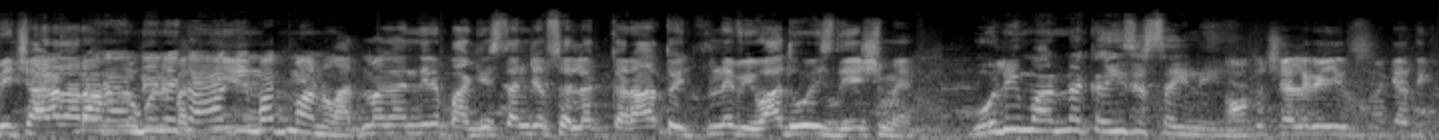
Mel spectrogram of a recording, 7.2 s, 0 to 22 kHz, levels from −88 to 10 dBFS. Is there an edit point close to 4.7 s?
yes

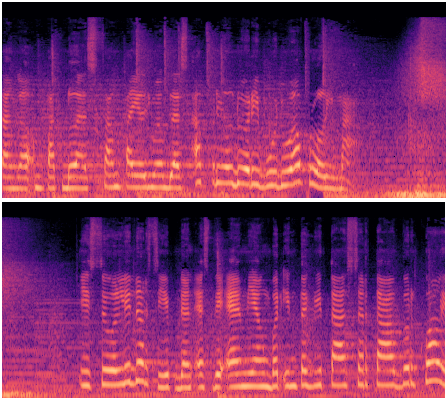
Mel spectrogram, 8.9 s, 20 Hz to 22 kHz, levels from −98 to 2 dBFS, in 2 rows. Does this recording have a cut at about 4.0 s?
yes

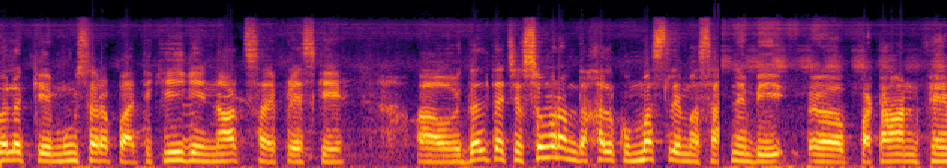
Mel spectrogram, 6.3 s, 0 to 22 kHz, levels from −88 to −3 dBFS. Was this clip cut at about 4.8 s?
yes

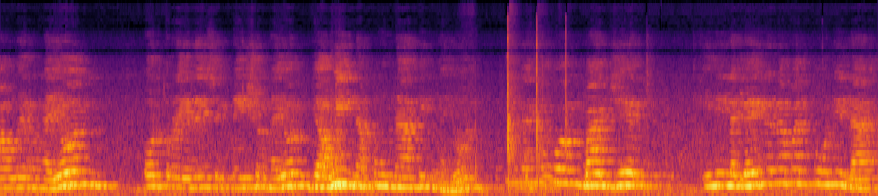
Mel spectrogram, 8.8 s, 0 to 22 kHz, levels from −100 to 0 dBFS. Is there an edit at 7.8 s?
no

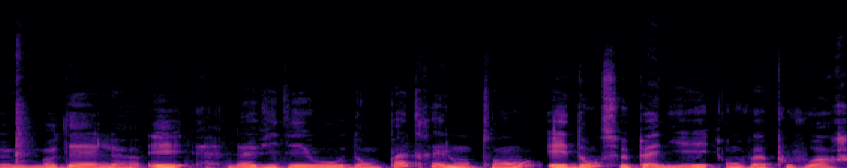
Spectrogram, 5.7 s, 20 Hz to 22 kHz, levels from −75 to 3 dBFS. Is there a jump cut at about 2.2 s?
no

